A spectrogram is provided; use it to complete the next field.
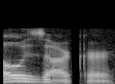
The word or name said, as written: Ozarker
